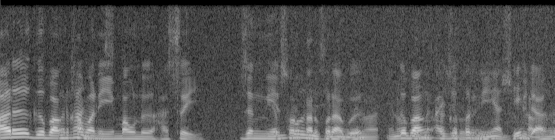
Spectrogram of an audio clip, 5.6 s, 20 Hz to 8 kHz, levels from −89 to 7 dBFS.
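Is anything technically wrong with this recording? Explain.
No, the speech simply carries the normal signature of a call's microphone processing and a wideband call path, with the band topping out at 8 kHz in a way that fits a codec like G.722.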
